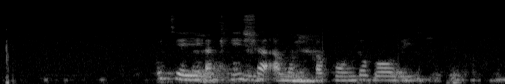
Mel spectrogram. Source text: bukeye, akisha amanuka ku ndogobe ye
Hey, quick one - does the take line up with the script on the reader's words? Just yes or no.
yes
